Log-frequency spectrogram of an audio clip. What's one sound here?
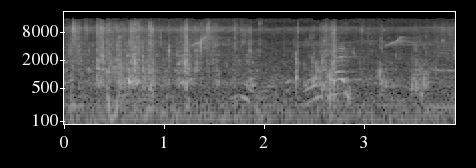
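A hooked fish splashes at the surface of the water.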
